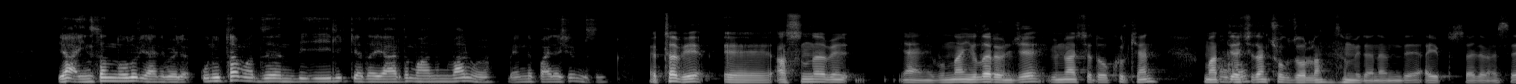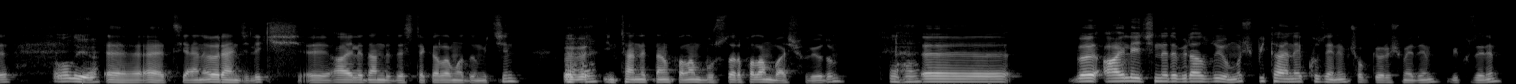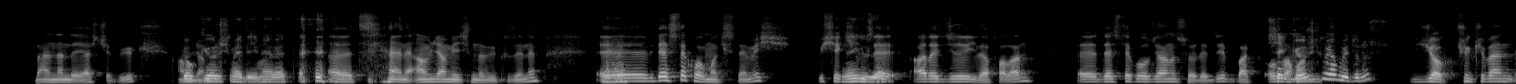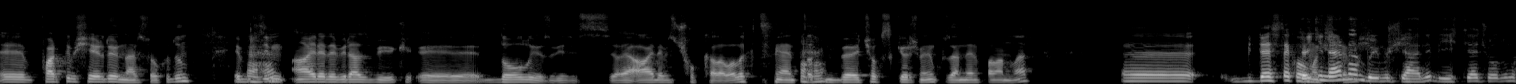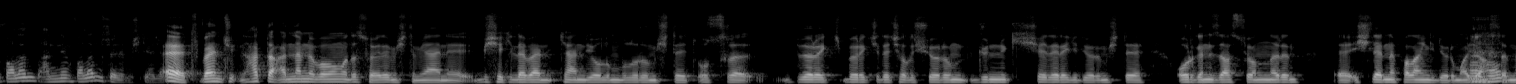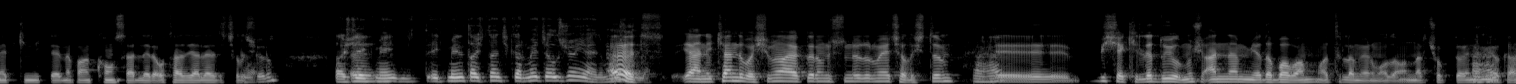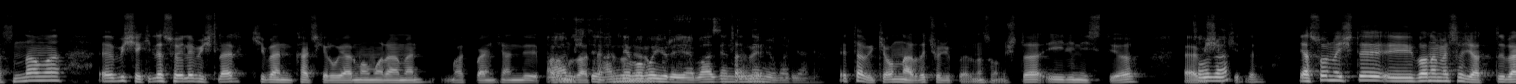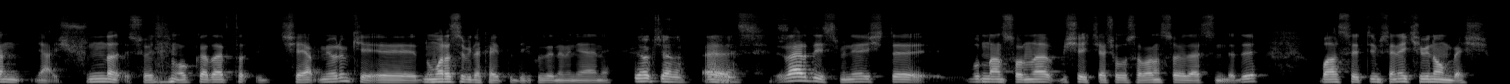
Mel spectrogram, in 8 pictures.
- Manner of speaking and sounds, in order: other background noise; laughing while speaking: "zorlandığım"; laughing while speaking: "yani"; chuckle; other noise; laughing while speaking: "söyleyeyim"
- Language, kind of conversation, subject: Turkish, podcast, Unutamadığın bir iyilik ya da yardım anını bizimle paylaşır mısın?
